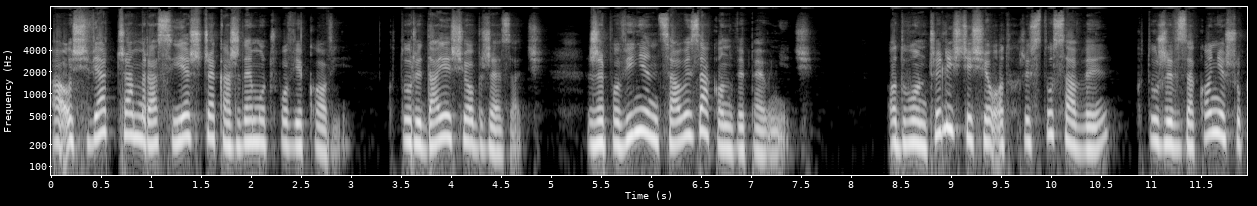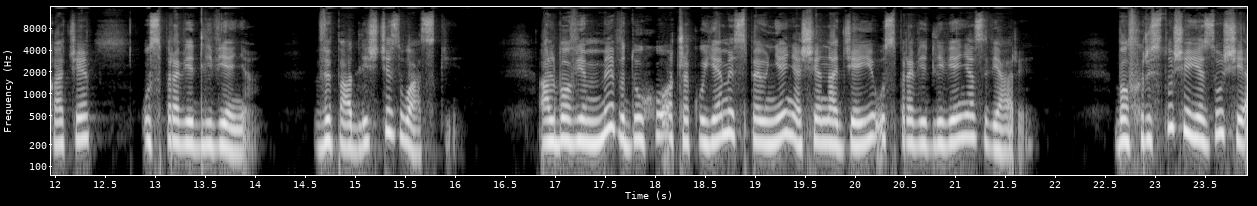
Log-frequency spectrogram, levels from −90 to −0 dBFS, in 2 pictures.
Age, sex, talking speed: 40-59, female, 110 wpm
